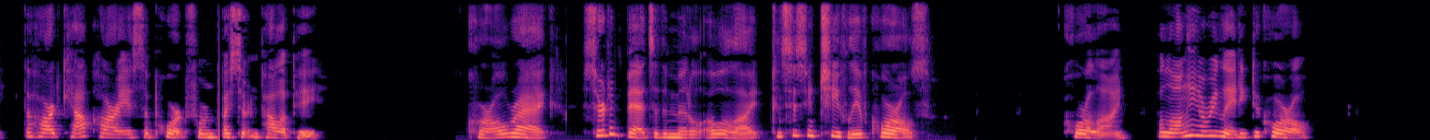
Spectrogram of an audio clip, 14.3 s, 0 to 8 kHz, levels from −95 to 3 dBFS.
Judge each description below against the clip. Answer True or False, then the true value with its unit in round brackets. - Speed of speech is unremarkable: False (115 wpm)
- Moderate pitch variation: True (4.0 semitones)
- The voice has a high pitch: True (200 Hz)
